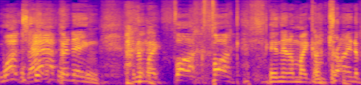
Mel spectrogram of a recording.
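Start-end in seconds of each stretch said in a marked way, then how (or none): 0.0-1.0 high, bewildered onlookers; mock puzzled bystanders calling out; confused neighbors. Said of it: "people in bathrobes going". 1.6-2.4 high, frantic under-breath curses; quick high panicked swearing. Retold or imitated.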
